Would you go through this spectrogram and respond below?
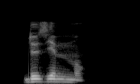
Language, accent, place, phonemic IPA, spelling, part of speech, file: French, France, Lyon, /dø.zjɛm.mɑ̃/, deuxièmement, adverb, LL-Q150 (fra)-deuxièmement.wav
- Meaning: secondly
